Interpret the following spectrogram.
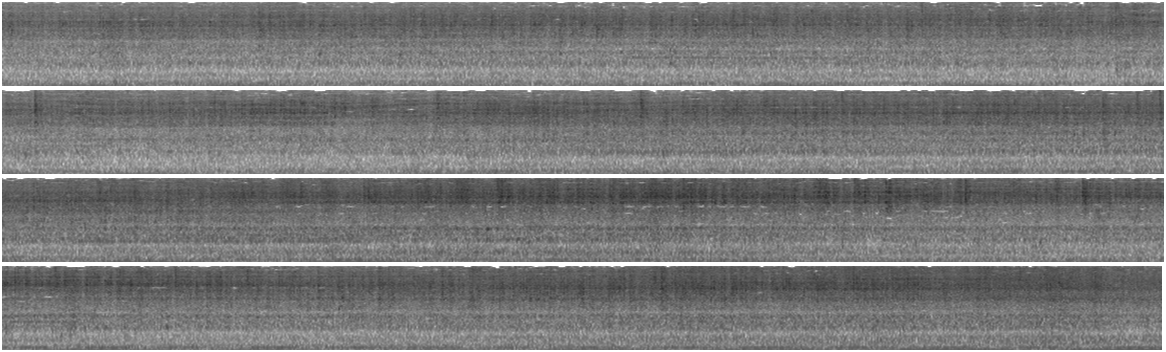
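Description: Kubota rice combine harvester's diesel engine running steadily as it cuts rice, a deep steady hum that grows louder over the second half as the machine draws close.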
